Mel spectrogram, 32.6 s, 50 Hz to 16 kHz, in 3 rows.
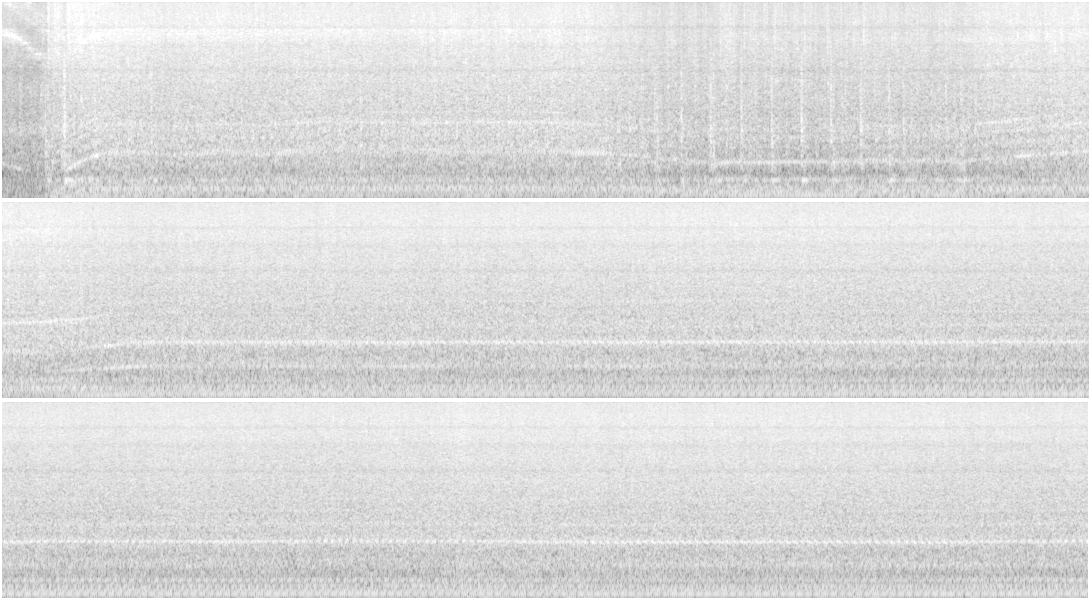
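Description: Rebuilt Pratt & Whitney R-1830 fourteen-cylinder twin-row radial aircraft engine firing up and running loudly on a test stand, turning a four-blade propeller. Its speed wanders over the first ten seconds or so, picks up about twelve seconds in, and then holds a steady run.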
